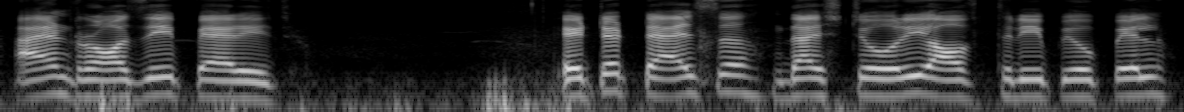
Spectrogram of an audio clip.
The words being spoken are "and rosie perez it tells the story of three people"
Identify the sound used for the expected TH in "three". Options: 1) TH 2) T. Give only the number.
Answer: 2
